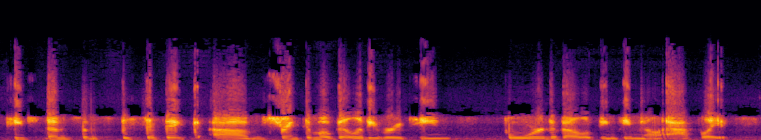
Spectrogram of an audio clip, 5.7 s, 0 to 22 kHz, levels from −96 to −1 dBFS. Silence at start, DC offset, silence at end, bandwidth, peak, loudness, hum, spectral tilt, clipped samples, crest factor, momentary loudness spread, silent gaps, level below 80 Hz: 0.05 s; under 0.1%; 0.05 s; 15.5 kHz; 0 dBFS; -17 LUFS; none; 0 dB/octave; under 0.1%; 20 dB; 10 LU; none; -60 dBFS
